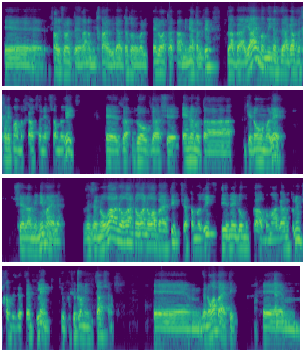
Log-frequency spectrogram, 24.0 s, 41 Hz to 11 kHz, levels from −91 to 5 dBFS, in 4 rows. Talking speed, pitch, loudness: 170 wpm, 120 Hz, -21 LUFS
